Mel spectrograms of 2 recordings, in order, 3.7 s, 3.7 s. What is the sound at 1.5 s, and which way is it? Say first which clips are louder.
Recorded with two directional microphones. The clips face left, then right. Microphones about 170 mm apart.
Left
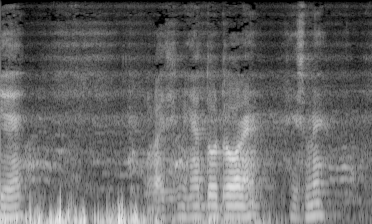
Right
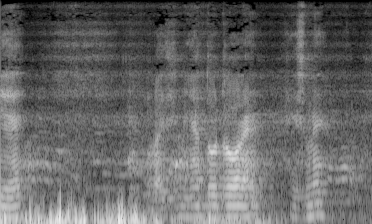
A man's voice: left 5 dB; 10° left (ahead or behind).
